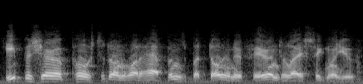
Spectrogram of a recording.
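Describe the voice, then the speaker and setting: An actor playing a resolute masked lawman in a radio western, with husky, measured, commanding speech and formal diction. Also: fairly low pitch, animated. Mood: calm, resolute. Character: resolute masked lawman hero of the Old West. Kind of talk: 1950s radio western acting. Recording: dull old radio recording.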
